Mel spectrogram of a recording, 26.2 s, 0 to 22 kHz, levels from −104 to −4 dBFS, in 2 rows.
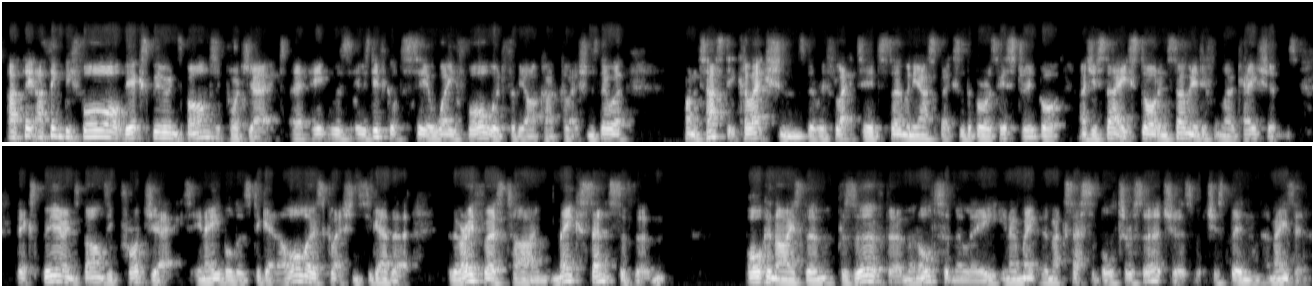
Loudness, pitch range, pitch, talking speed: -22 LUFS, 110-165 Hz, 125 Hz, 190 wpm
